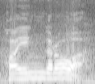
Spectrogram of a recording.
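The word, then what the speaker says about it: Paengaroa: The trick is you have to roll your R's. Kia ora. Sort of like a bit of a roll on the R. Used to live near a town called Paingaroa. So you're rolling your R's on that one too.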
